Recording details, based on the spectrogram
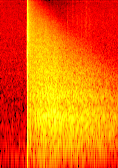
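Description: A single sharp gunshot from a handgun fired at close range, a sudden loud crack followed by a long, fading reverberant tail with no voices.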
